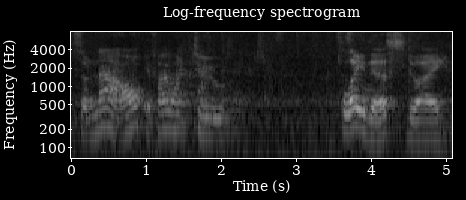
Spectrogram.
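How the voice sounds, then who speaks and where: A man's voice: on the high side, extremely slow, mellow, slight background noise. Man teaching from across an echoey room. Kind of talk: classroom lecture. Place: classroom. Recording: echoey classroom, far from the mic.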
